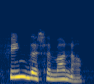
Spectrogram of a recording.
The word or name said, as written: fin de semana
